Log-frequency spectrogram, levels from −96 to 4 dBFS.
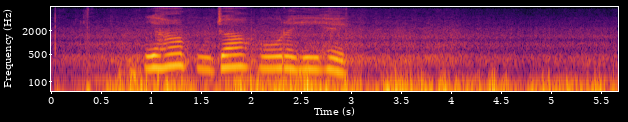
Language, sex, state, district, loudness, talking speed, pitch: Hindi, female, Madhya Pradesh, Dhar, -19 LUFS, 55 wpm, 170 Hz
